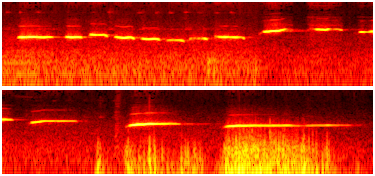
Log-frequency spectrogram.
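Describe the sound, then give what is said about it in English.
Someone whistles a short, wavering tune in an echoey tunnel, a string of separate notes that rise and fall, ringing slightly, with some rustling noise under the final notes. “when they patrolled those corridors, they would hear the whistling”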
